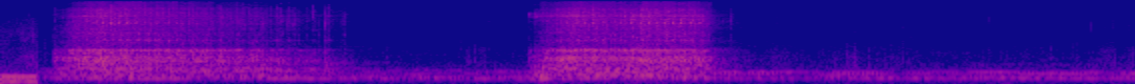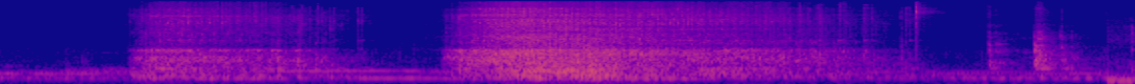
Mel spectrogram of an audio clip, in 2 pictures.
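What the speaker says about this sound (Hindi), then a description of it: "और अब इस तरह से घुमा के हम यहाँ से सिलाई लगाएंगे।" A sewing machine sews the lining near the zipper of a ready-made lehenga. It runs in three or four close bursts of whirring stitching, separated by short quiet pauses.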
